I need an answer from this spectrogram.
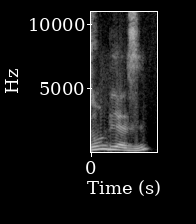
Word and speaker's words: Ombiasy: Et donc, les acteurs de cette magie malgache s'appellent les Ombiasi. Alors, ça s'écrit Ombiasy pour ceux qui voudraient creuser.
